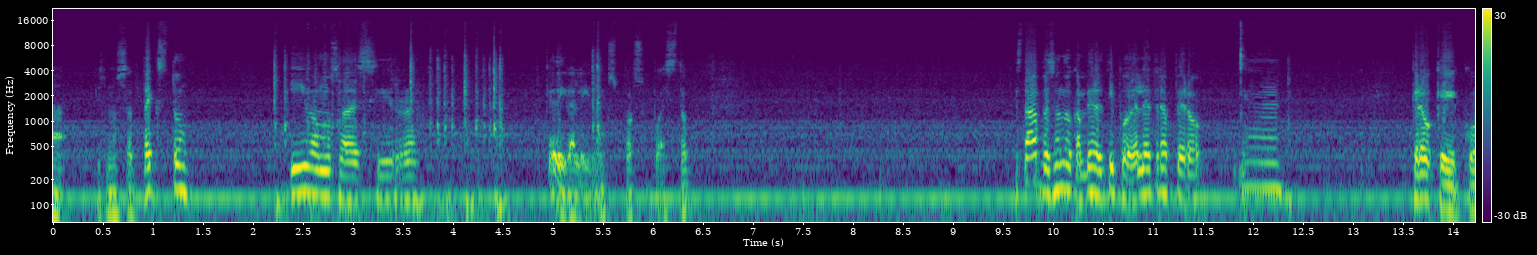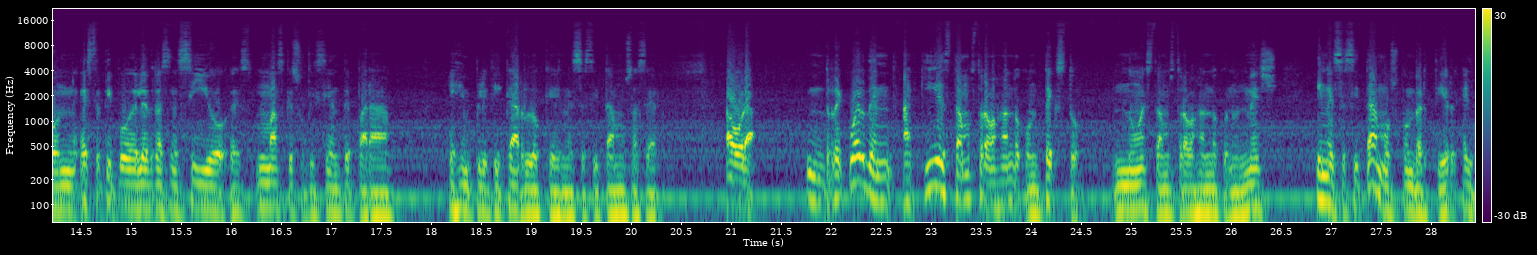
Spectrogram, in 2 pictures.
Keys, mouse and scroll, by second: 2.1 Tab, 2.4 BackSpace, 3.6-4.2 typing, 5.2 Tab, 7.9-8.9 scroll up 2, 9.4-12.4 drag.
